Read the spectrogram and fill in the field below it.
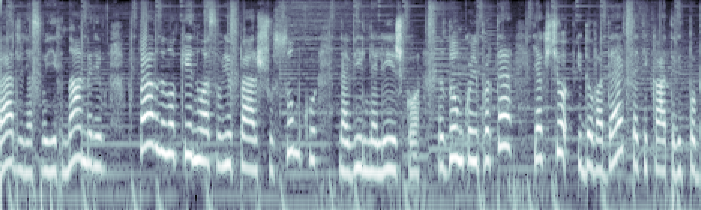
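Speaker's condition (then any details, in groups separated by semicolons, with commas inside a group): No condition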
